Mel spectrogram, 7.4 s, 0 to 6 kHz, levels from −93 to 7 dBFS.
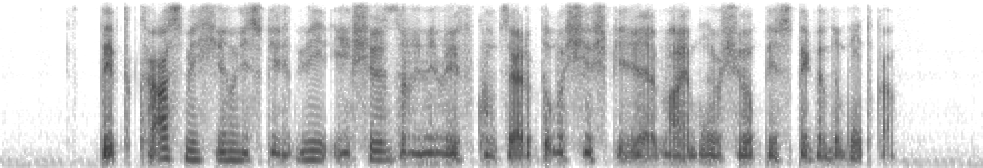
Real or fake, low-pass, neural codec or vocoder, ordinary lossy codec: fake; 5.4 kHz; autoencoder, 44.1 kHz, a latent of 192 numbers a frame, MeloTTS; Opus, 24 kbps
